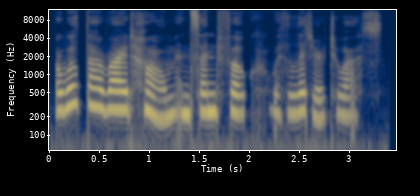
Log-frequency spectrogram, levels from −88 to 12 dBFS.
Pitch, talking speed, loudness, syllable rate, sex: 240 Hz, 225 wpm, -18 LUFS, 4.3 syllables/s, female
